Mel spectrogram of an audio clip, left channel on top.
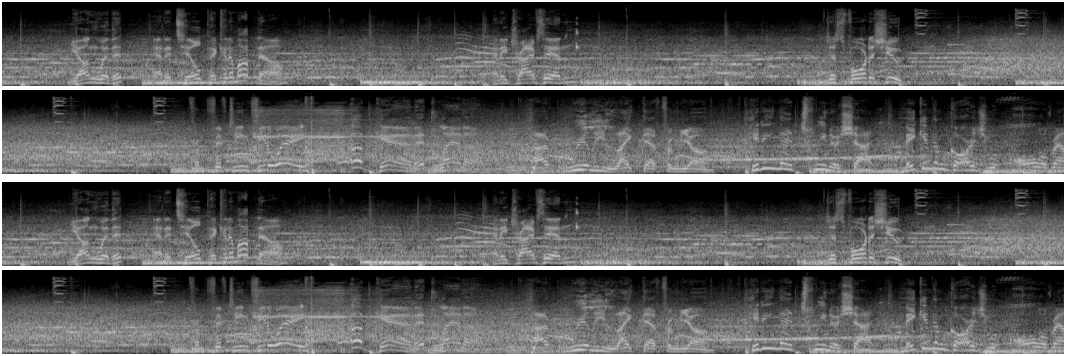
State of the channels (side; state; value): both; identical; correlation 1.00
